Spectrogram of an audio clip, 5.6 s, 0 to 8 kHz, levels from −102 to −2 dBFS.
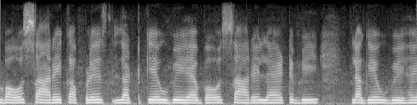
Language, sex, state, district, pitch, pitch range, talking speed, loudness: Hindi, female, Punjab, Pathankot, 205 Hz, 200-210 Hz, 150 wpm, -15 LUFS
